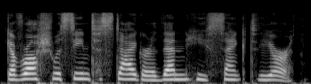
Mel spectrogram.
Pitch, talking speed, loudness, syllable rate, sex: 220 Hz, 210 wpm, -19 LUFS, 4.9 syllables/s, female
